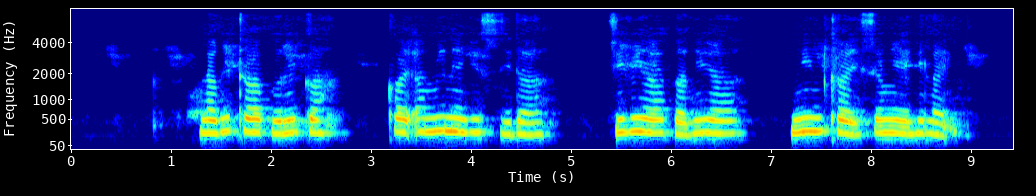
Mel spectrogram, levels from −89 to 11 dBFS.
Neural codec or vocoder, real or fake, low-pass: autoencoder, 48 kHz, 128 numbers a frame, DAC-VAE, trained on Japanese speech; fake; 7.2 kHz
